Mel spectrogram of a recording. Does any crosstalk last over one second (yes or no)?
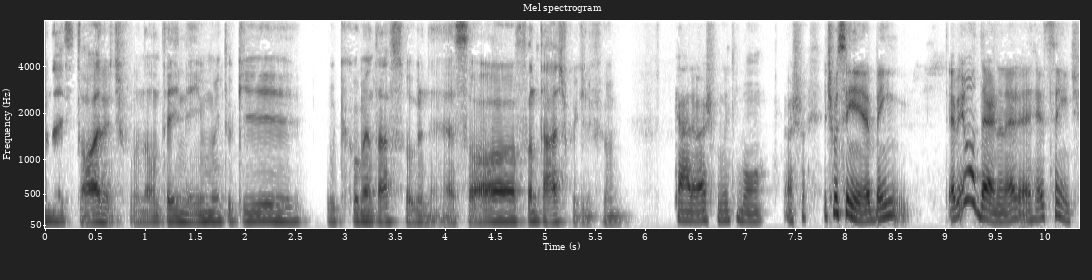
no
